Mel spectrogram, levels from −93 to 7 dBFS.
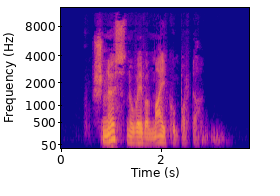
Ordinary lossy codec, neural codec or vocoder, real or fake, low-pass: AAC, 32 kbps; none; real; 10.8 kHz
